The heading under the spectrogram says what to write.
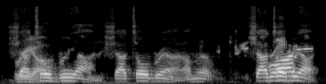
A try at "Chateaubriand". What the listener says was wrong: Instead of Brian, it's pronounced Briand. so Chateaubriand. House Brian, Chateaubriand.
